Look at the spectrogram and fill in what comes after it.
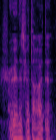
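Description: It sounds cheerful and eagerly looking forward. The speaker is a holidaymaker anticipating a bike trip. "Ein Urlauber, der sich auf einen Radausflug freut"

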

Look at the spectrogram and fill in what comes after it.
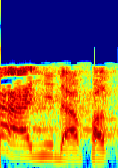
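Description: It is said sharply and harshly, like scolding. The speaker greets the monks the way one scolds a spouse. The speaker calls it wrong. "nạt chồng quen rồi vô chùa nạt mấy thầy"

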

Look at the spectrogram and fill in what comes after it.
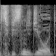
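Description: It is said casually and lightly, in passing. It is meant jokingly or sarcastically, not as an attack. "aber so ein Beiläufer"

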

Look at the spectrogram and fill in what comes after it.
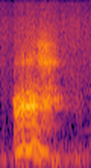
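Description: It sounds disgusted.

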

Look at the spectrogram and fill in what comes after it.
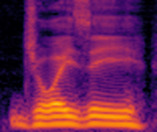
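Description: It is said in a New Jersey accent.

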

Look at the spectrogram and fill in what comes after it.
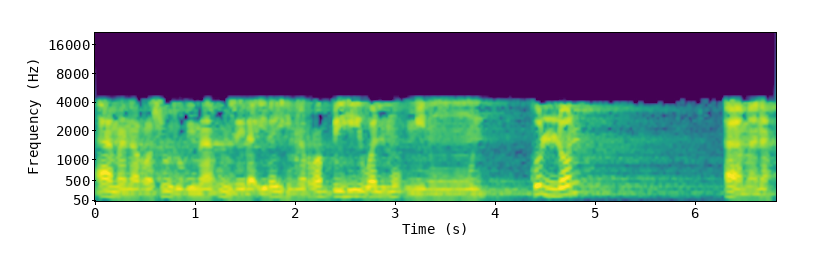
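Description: The pause comes right after the word al-mu'minun. The believers join the Messenger; all includes both. The speaker calls it right. "فعلى الأول يوقف على المؤمنون"

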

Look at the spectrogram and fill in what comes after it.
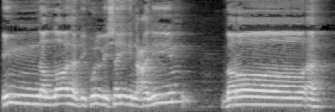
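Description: A brief silent break comes before the last word. "أو السكت يعني بدون تنفس"

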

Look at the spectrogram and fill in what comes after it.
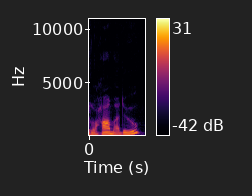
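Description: The name is pronounced the English way. This is how English speakers changed it.

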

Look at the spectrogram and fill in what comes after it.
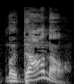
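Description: It is said with an English pronunciation. "发音英文的话是"

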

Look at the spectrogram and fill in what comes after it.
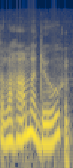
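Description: The name is said with an American accent.

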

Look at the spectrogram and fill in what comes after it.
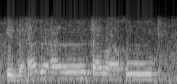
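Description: The first word runs straight into the next. "ترك السكت"

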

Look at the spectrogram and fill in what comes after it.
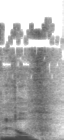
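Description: The word is said in a Liverpool accent. "Right from Liverpool"

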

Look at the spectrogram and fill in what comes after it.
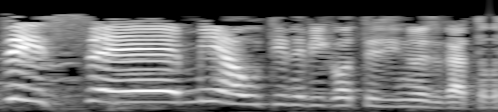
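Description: It is said in a very euphoric tone. "Ahora lo voy a decir así súper eufórico"

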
